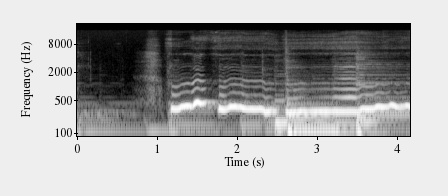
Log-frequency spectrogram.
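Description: Song: a male singer's wordless "ooh" line, sliding between notes, over soft guitar accompaniment. It comes in about a second in, after a brief quieter moment.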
